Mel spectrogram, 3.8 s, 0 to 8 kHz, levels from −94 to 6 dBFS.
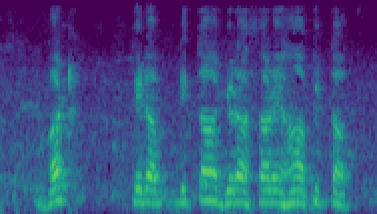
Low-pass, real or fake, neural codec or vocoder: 7.2 kHz; real; none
